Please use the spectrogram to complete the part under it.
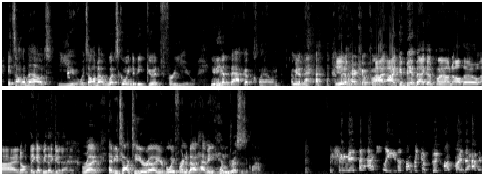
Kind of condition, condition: link, phone line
